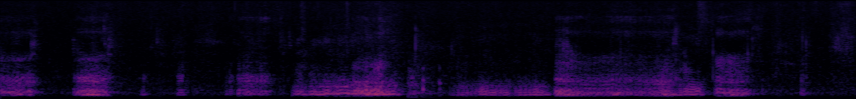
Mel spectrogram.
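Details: Italian Greyhound and Papillon at play in a tug-of-war game indoors: uneven growling bursts rising and falling, with a longer steady growl near the middle and softer gaps between.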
